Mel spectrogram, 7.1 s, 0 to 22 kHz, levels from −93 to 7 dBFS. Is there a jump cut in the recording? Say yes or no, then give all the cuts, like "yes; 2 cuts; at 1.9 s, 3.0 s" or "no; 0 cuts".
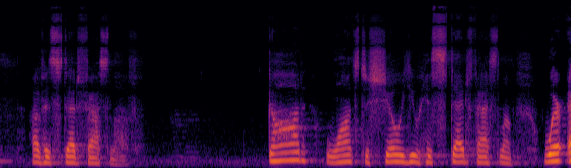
no; 0 cuts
